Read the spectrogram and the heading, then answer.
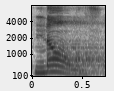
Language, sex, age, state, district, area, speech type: Goan Konkani, female, 30-45, Goa, Bardez, urban, read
